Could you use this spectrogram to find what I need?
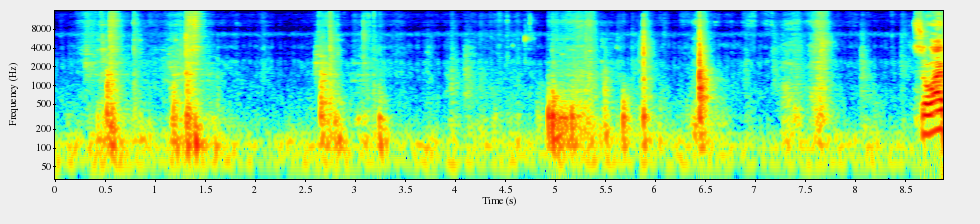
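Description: Tools knock and clatter on a workbench.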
